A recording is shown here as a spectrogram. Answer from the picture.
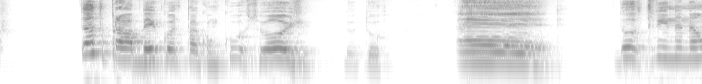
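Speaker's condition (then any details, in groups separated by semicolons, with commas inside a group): Cerebral palsy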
